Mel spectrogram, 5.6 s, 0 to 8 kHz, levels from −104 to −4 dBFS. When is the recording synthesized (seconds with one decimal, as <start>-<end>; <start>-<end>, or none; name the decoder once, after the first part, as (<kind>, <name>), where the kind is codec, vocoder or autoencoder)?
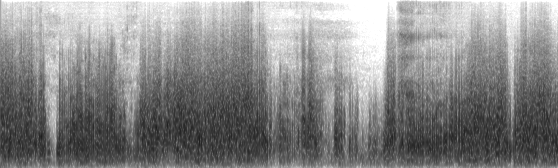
0.4-1.4 (vocoder, HiFi-GAN); 2.5-3.1; 4.1-4.7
